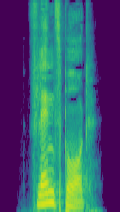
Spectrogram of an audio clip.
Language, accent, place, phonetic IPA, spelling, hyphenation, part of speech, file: German, Germany, Berlin, [ˈflɛnsbʊʁk], Flensburg, Flens‧burg, proper noun, De-Flensburg.ogg
- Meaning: 1. an independent town in Schleswig-Holstein, Germany 2. the German National Driver and Vehicle Register 3. the German National Driver and Vehicle Register: the record of traffic offences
